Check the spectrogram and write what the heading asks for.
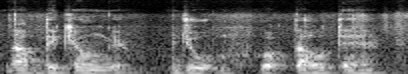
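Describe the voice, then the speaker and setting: Slow, deliberate male lecturer. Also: medium pitch, little pitch movement, creaky, slight background noise. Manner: slow, deliberate explaining with repetition. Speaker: teacher-education lecturer. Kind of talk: spoken lecture.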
